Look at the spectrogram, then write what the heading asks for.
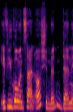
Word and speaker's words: Osimhen: Osimhen. Yeah, I even heard he was a little link for us at one point. 100%. Like, if you go and sign Osimhen, then it's on Jesus to step up.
